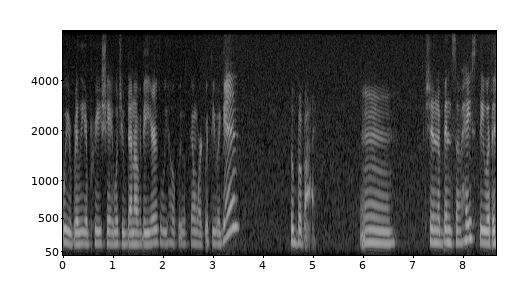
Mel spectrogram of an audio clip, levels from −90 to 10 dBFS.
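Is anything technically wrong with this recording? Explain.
Yes: automatic gain rising from 1.91 to 3.47 s. After the talker moves back around 1.5 s, the control lifts its gain about 5 dB over this stretch, so the room noise swells along with the voice, which a talker moving alone would not cause.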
